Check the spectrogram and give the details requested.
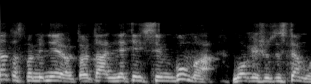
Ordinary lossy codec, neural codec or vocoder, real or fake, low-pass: AAC, 32 kbps; none; real; 7.2 kHz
